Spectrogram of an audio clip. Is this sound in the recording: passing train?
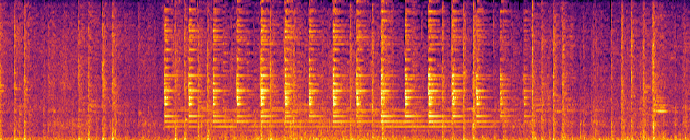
yes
